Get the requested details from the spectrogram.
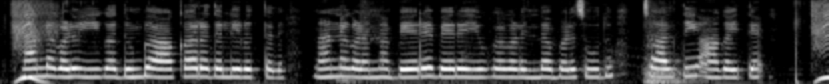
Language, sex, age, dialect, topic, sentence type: Kannada, female, 18-24, Central, banking, statement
